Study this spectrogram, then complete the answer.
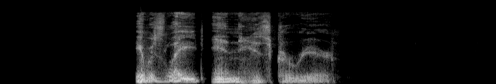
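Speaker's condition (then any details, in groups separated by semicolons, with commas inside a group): Partial laryngectomy from throat cancer; voice sounds different from typical voices, strangers ask if sick, still understandable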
